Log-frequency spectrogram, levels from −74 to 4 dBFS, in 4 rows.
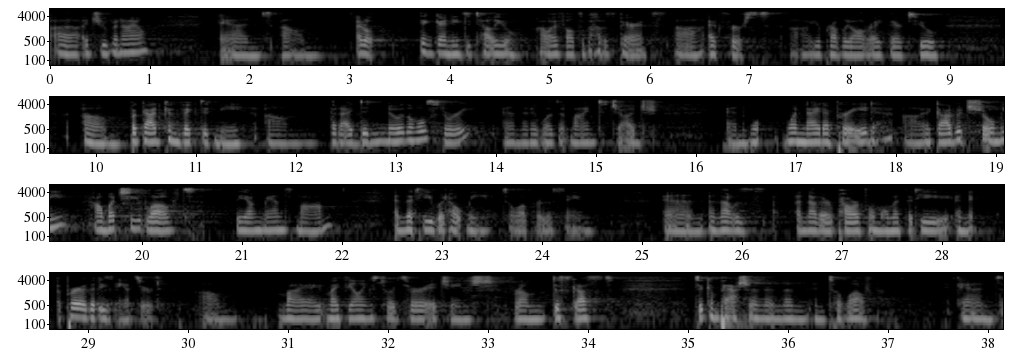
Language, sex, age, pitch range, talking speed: English, female, 30-49, 165-185 Hz, 175 wpm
